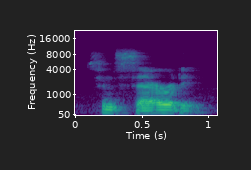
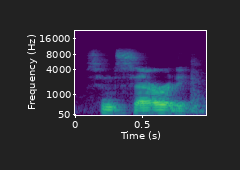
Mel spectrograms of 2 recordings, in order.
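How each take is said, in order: First: It is said in an American accent. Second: It is said in an American accent.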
